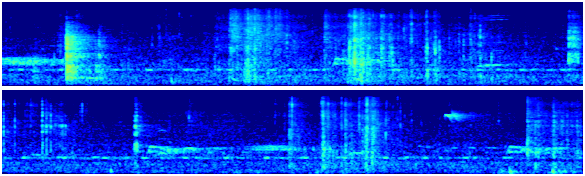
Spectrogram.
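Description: Near silence: faint outdoor ambience with a steady faint high tone, soft scattered rustles and clicks, and a few brief faint high notes.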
